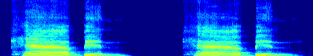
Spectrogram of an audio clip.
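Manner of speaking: "cabin" split slowly into CAB and BIN; "cabin" pulled apart with short vowels; syllable demo. Shown as a demonstration. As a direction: say "cabin" in two separate beats, cab, bin. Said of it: "do you notice how in this word".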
